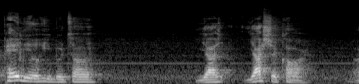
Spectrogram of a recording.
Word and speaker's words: Issachar: Well, in the Hebrew, all right, Paleo Hebrew tongue, yashakar.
